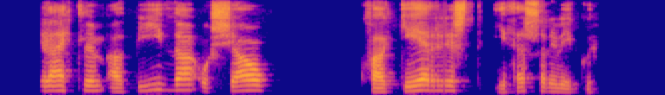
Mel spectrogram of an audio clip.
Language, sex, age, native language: Icelandic, male, 30-39, Icelandic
